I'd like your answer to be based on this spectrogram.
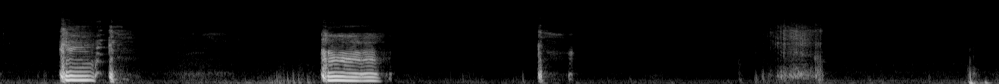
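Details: A painful cough: two loud, harsh, hoarse, seal-like barking bursts in a small room, with a couple of sneezes.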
